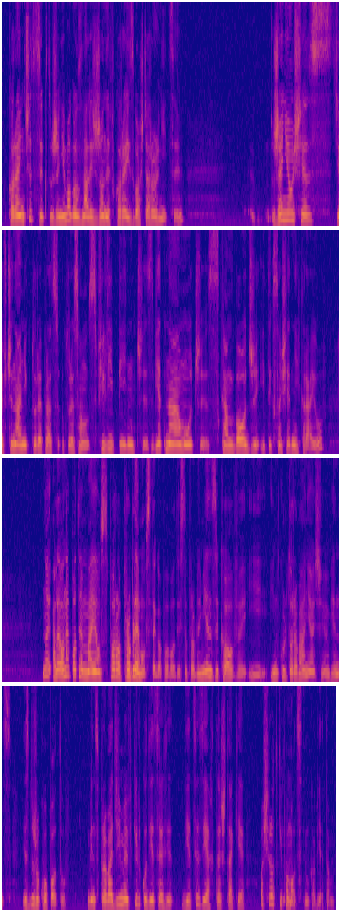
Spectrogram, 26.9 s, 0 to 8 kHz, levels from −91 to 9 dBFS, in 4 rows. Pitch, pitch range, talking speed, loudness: 210 Hz, 190-235 Hz, 140 wpm, -31 LUFS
